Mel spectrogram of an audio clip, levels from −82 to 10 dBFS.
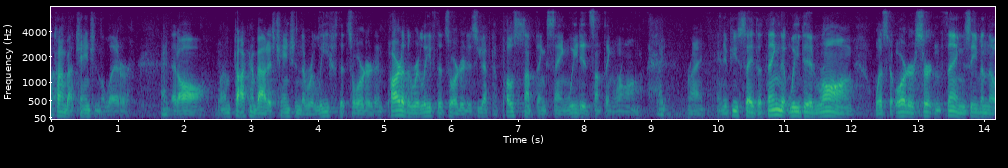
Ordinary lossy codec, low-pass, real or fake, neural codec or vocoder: Opus, 16 kbps; 7.2 kHz; real; none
